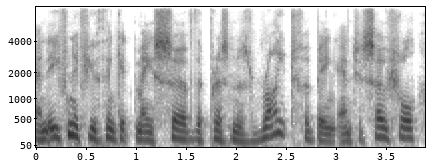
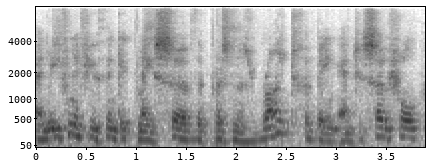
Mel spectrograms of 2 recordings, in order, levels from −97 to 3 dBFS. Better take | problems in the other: first | noise reduction (neural separator model SepFormer DNS4)

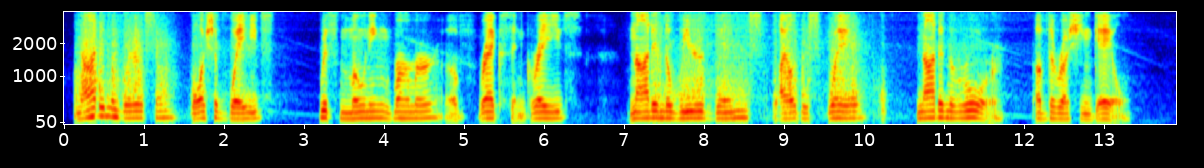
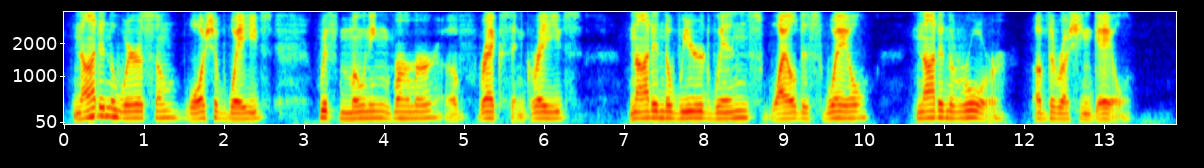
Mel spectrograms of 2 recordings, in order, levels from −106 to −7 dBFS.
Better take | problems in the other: second | noise reduction (neural mask model RNNoise)

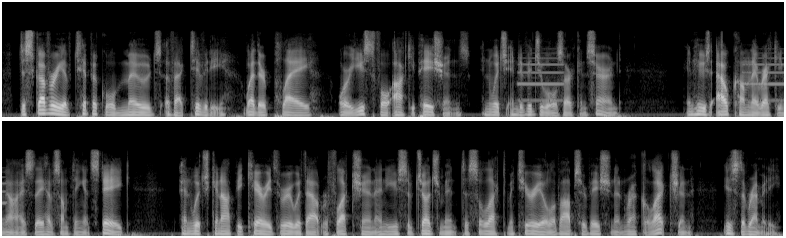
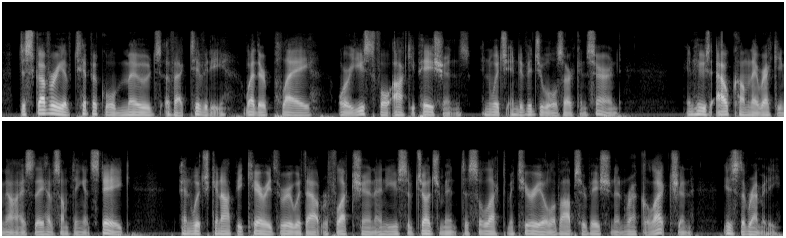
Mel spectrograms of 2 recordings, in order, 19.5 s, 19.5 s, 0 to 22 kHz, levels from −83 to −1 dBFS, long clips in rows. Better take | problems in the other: second | background sound (Wind instrument, woodwind instrument); 15 dB below the speech

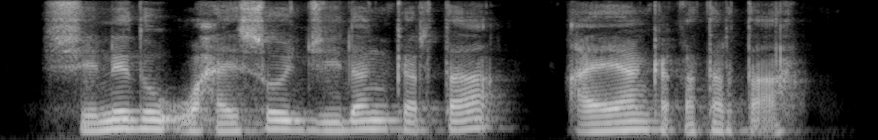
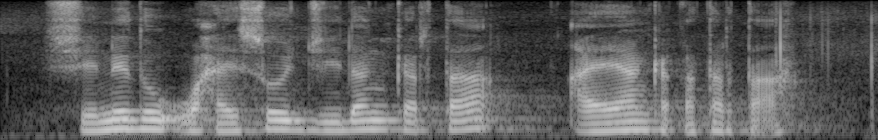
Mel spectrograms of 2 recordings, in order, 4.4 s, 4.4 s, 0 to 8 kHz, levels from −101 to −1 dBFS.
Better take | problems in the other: second | noise reduction (neural mask model Resemble Enhance denoiser)

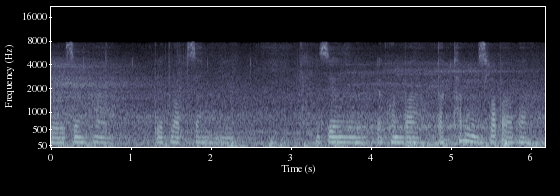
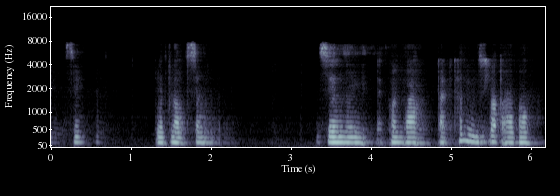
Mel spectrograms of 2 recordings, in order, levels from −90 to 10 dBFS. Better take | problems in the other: first | noise reduction (neural mask model DeepFilterNet 3)

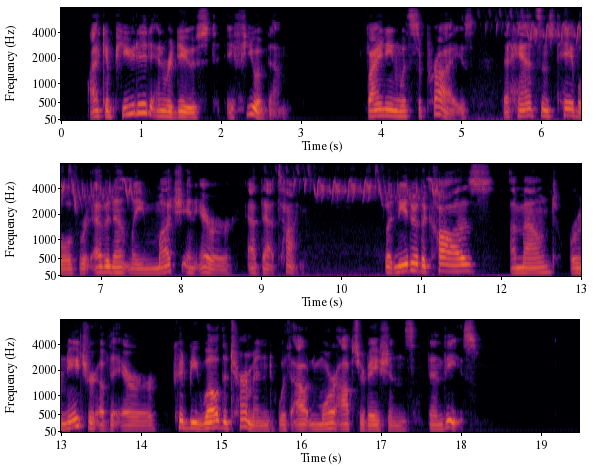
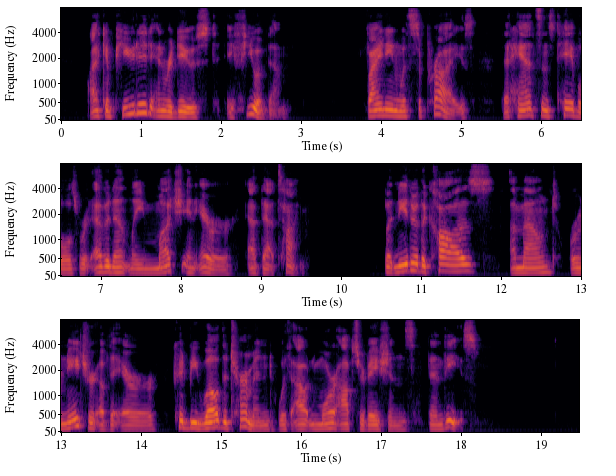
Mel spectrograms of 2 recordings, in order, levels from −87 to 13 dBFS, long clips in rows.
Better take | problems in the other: second | background sound (Bird vocalization, bird call, bird song); 16 dB below the speech

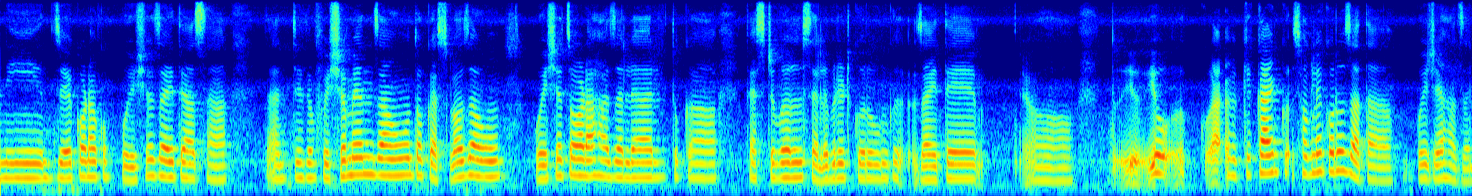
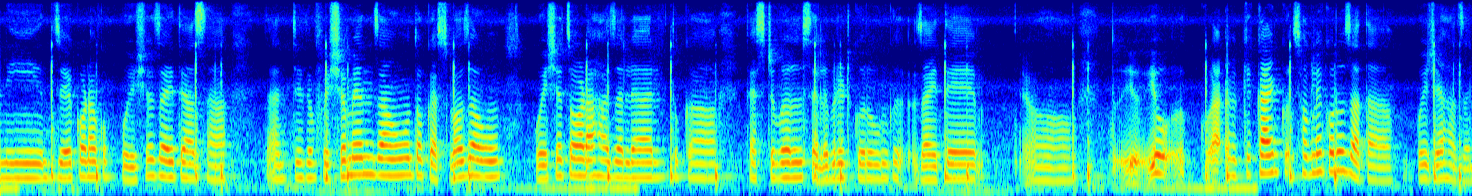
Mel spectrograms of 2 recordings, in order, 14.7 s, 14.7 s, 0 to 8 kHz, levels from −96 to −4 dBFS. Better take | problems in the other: first | background sound (Car); 12 dB below the speech

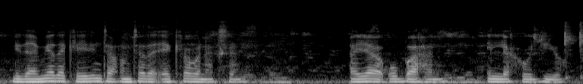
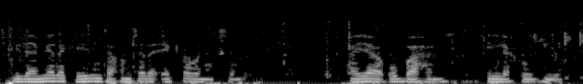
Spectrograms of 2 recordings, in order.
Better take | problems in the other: first | noise reduction (classical method spectral subtraction)

